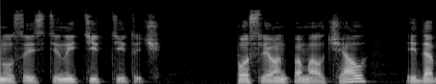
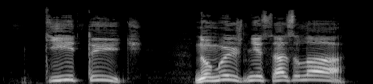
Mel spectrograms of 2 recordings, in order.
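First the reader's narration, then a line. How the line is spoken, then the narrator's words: Yelling. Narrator (Russian): заорал Колька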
